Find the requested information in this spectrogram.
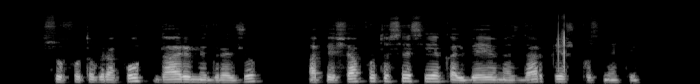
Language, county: Lithuanian, Telšiai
